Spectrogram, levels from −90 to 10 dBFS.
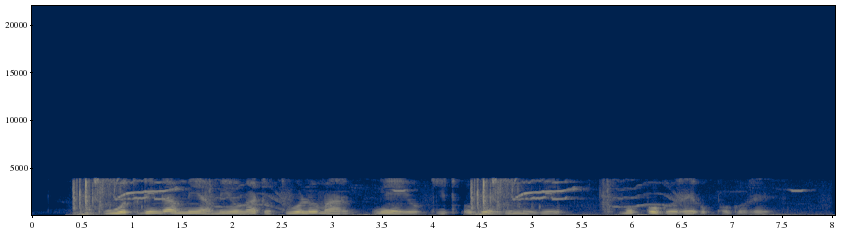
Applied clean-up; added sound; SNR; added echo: none; Squeak; 10 dB; reverberation time 0.2 s.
